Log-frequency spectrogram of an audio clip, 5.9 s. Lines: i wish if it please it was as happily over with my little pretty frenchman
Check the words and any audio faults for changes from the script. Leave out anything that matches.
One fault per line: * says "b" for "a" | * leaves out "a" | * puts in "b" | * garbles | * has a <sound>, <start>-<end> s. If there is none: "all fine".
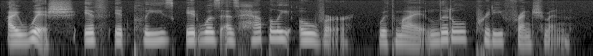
all fine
